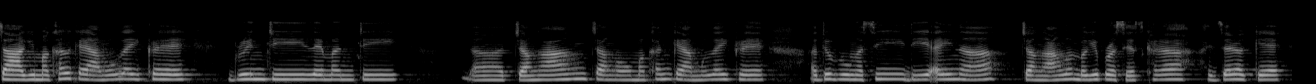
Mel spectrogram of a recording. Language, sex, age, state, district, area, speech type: Manipuri, female, 18-30, Manipur, Thoubal, rural, spontaneous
